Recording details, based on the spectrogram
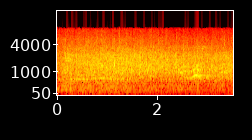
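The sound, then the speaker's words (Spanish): Sustained applause in the Spanish parliament as the vice president's speech ends, a steady dense wash of clapping hands from a large audience that holds evenly at moderate loudness throughout, with no voices standing out. “Y es que la intervención de la vicepresidenta terminaba, como hemos escuchado, entre aplausos.”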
